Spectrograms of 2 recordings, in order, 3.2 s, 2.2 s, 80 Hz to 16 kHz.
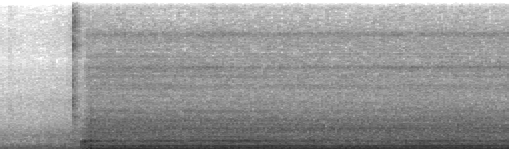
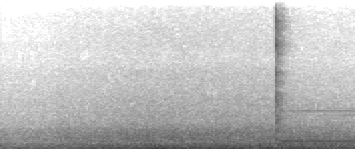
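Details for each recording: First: Half-HP peripheral water pump after fitting new 25 µF 250 V capacitor, no jumper: kicks in instantly with steady low electric hum, runs evenly, stops and restarts cleanly; normal start after repair. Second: Half-HP peripheral water pump, start winding jumpered to run winding, jumper removed after power-on: motor catches at once into an even electric hum; start capacitor dead.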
